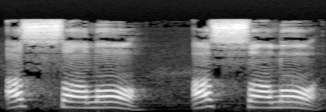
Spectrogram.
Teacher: اللام عند ورش مفخمة. اللام تمام مغلظة، بس بشرط إن اللام دي تبقى مفتوحة وقبلها صاد أو طاء أو ظاء. فغلظ اللام.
